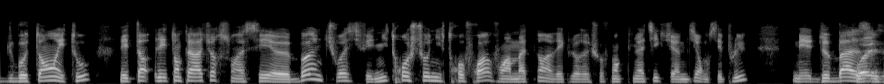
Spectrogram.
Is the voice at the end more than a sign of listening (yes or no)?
no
